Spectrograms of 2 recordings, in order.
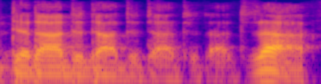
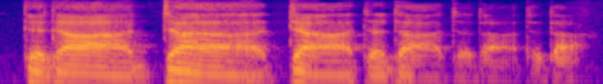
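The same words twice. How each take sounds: First: "da da da da da da da da da" in even alternating weak-STRONG beats; iambic rhythm. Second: "da da da da da da da da da" slowed, with heavy separate DAs after the first; spondee stressed beats. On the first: Teacher sounds out the expected meter, "da da da da da da da da da" in regular da-DA beats. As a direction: chant "da da da da da da da da da" as da-DA pairs. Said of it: "which would be a unstressed, stressed".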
